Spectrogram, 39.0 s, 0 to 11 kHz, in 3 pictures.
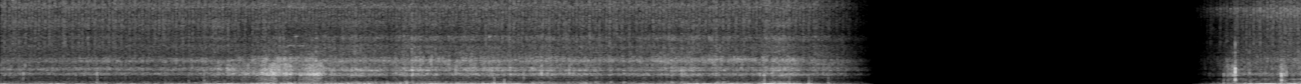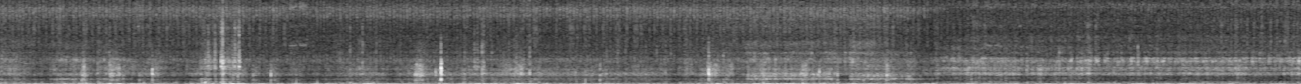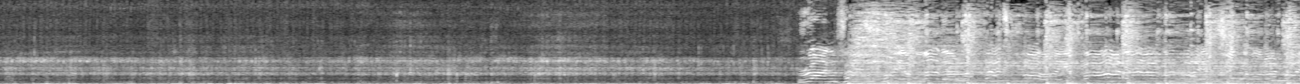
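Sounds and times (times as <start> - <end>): wind rumbling on microphone: 0.0 - 8.7, 12.0 - 39.0
steady higher hum: 34.0 - 39.0.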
